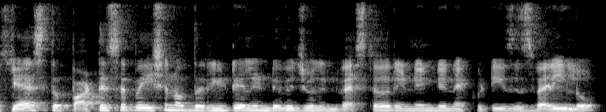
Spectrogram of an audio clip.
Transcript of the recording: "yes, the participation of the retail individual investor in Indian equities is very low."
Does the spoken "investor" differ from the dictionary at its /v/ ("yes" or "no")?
no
